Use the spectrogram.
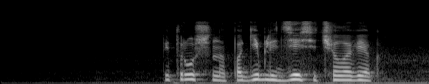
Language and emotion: Russian, angry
